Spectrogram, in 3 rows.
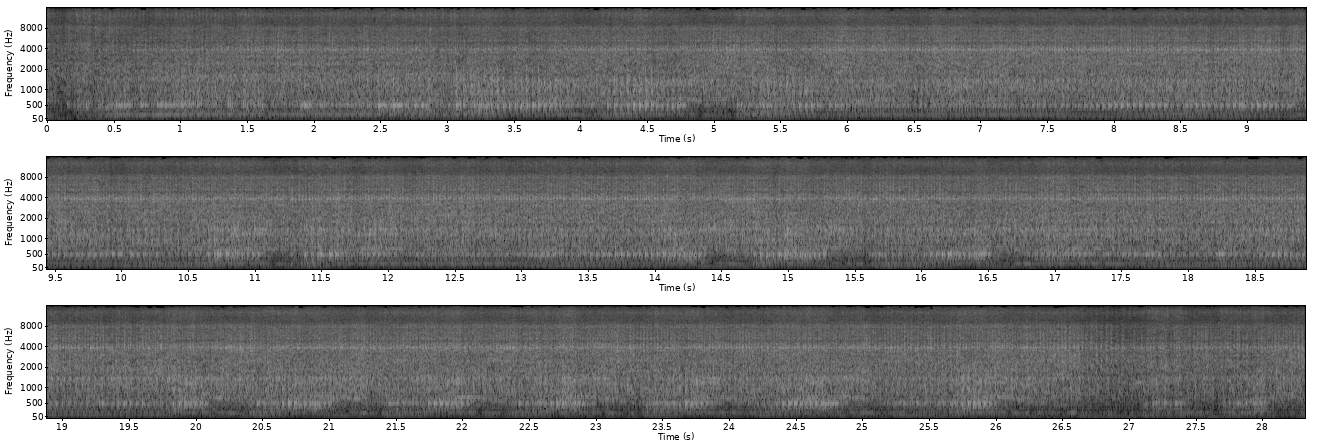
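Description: Classic Mini 1380 A-series four-cylinder engine with a Piper 649 scatter camshaft running steadily on its first start. It runs with a slight misfire, traced to a spark plug whose gap had closed up.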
